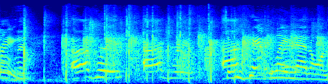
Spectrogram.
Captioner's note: applause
